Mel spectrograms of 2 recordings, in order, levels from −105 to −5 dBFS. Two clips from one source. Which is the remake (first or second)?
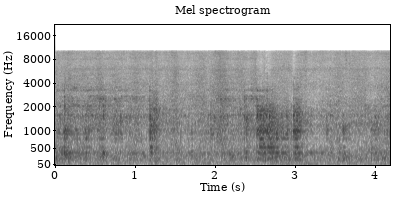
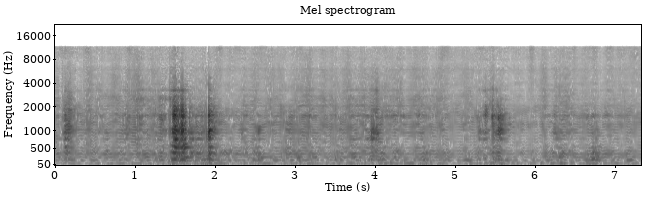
second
